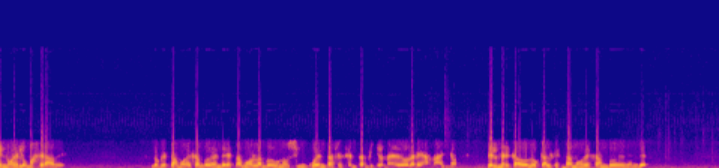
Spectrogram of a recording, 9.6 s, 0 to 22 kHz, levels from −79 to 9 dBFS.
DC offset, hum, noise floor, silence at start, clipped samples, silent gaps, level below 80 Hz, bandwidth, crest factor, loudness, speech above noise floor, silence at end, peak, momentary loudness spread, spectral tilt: under 0.1%; none; -44 dBFS; 0 s; under 0.1%; none; -34 dBFS; 9 kHz; 14 dB; -14 LUFS; 32 dB; 1 s; 0 dBFS; 8 LU; -7 dB/octave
